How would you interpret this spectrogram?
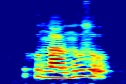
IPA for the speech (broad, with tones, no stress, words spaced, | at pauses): hṵ˦˨ŋa˨ʊ̯ nu˦zo̰˦˨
